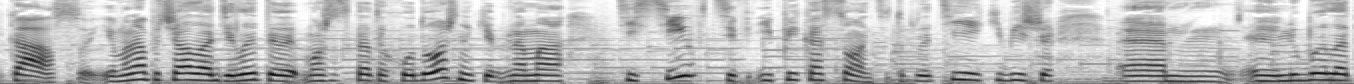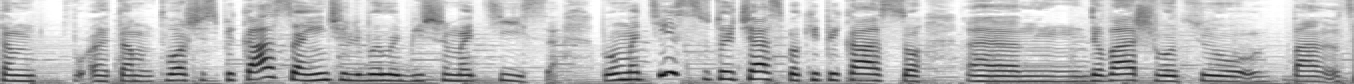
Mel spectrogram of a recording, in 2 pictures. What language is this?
Ukrainian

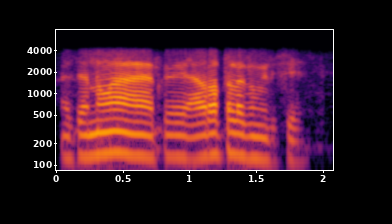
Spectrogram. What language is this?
Santali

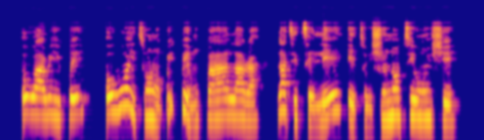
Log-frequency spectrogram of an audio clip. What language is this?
Yoruba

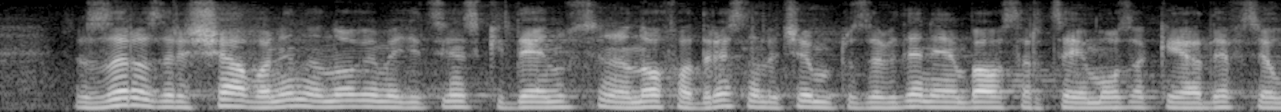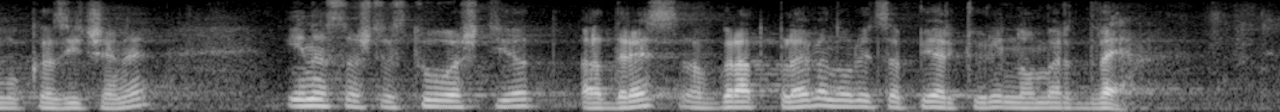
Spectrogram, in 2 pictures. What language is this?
Bulgarian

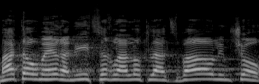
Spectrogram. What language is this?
Hebrew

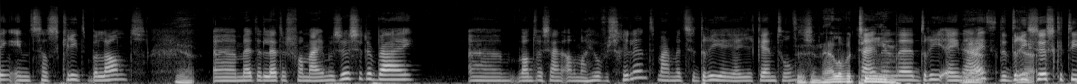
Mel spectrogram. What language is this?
Dutch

